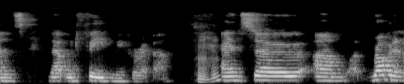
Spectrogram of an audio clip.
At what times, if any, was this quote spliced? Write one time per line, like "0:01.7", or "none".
none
